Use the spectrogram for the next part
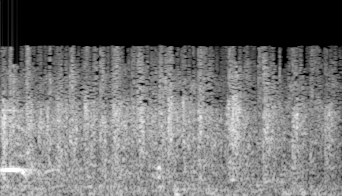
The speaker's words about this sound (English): The only applause.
